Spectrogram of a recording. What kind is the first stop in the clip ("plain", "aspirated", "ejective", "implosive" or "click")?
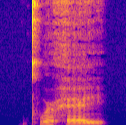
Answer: ejective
